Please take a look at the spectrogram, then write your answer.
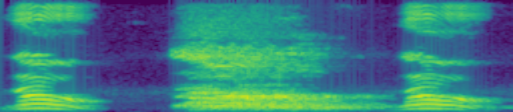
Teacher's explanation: জিহ্বার আগাটা সামনে দাঁতের আগায় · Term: জাল পেশ জু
